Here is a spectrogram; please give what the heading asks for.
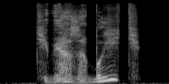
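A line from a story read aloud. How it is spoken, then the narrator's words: Exclaimed. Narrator (Russian): воскликнул я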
